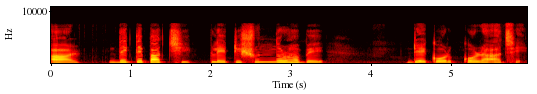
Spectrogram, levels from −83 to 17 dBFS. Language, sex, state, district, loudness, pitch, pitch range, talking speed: Bengali, male, West Bengal, Alipurduar, -21 LUFS, 180 Hz, 155-245 Hz, 80 wpm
